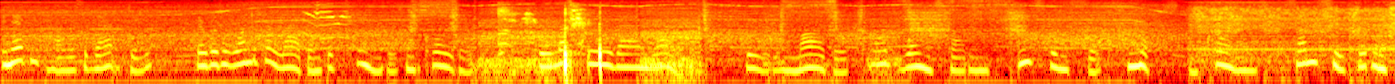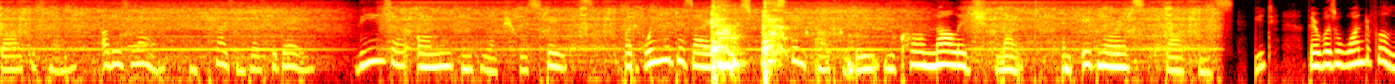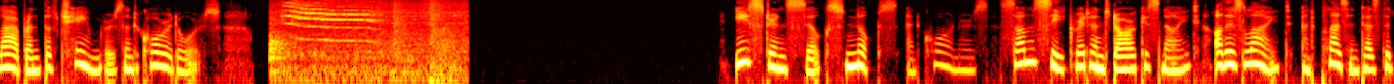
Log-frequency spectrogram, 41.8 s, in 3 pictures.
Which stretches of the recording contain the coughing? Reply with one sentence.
The coughing can be heard from 5.0 to 6.0 s and from 21.1 to 22.6 s.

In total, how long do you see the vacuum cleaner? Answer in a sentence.
The vacuum cleaner can be heard for 26 seconds in total.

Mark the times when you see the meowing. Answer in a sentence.
You can hear the meowing from 2.5 to 3.7 s, from 15.2 to 15.7 s and from 30.6 to 32.6 s.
